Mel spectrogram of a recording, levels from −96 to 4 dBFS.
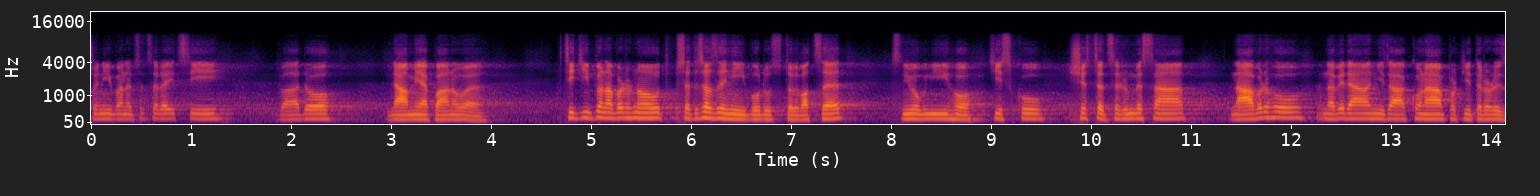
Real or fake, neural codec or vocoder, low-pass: fake; codec, 24 kHz, 0.5 kbps, DualCodec; 10.8 kHz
